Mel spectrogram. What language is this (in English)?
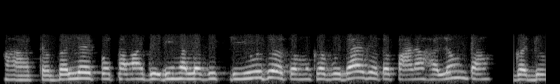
Sindhi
